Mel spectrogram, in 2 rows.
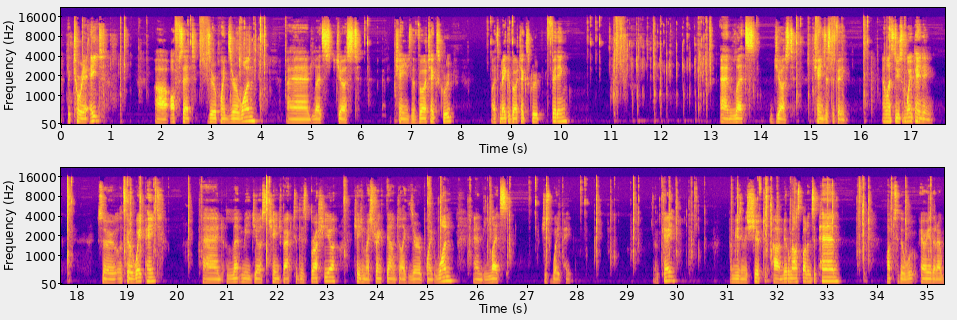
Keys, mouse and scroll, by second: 2.4-4.3 drag, 5.9-8.5 drag, 8.9 click, 9.6 click, 10.5 click, 10.6-13.2 drag, 11.5 t, 11.9 BackSpace, 12.5 t, 13.7 click, 14.6-16.1 drag, 17.8-19.0 drag, 19.2 shift+middle drag, 20.1 middle drag, 21.6 click, 23.3-25.0 drag, 25.2 middle click, 26.2 middle click, 26.9 click, 27.3 middle click, 28.0 click, 28.3 middle click, 29.0 middle click, 29.9 shift+middle click, 31.1 shift+middle click, 31.9 shift+middle click, 33.0 shift+middle click, 33.7 shift+middle click, 34.5 middle click.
